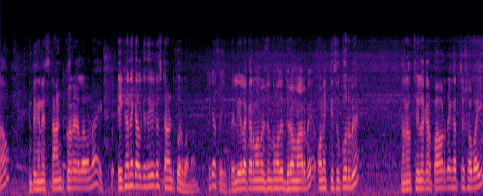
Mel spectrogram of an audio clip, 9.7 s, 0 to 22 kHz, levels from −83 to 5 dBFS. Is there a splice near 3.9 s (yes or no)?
no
